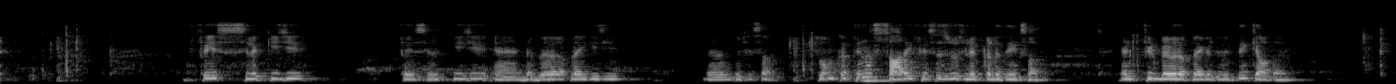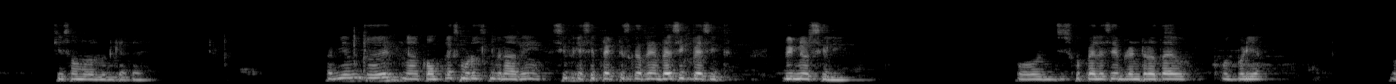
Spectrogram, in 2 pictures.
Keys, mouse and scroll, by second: 0.9 ctrl+z, 2.9-4.5 drag, 5.8 click, 8.2 ctrl+z, 10.3 click, 12.6 shift+click, 13.6 shift+click, 15.4 click, 17.1 shift+click, 19.4-20.1 scroll up 1, 20.1-20.9 scroll down 1, 21.7 click.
